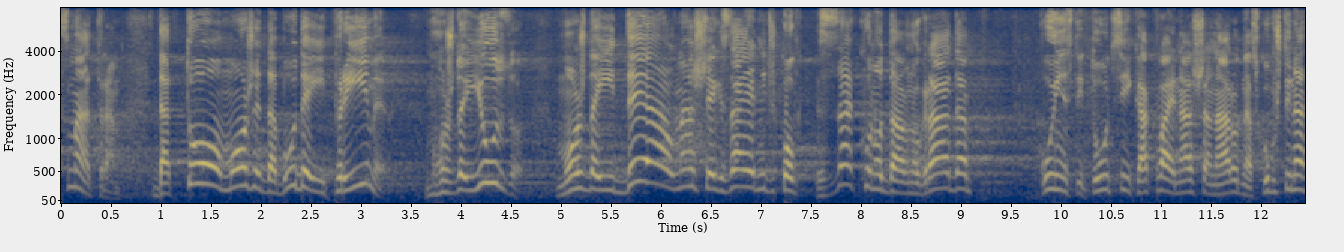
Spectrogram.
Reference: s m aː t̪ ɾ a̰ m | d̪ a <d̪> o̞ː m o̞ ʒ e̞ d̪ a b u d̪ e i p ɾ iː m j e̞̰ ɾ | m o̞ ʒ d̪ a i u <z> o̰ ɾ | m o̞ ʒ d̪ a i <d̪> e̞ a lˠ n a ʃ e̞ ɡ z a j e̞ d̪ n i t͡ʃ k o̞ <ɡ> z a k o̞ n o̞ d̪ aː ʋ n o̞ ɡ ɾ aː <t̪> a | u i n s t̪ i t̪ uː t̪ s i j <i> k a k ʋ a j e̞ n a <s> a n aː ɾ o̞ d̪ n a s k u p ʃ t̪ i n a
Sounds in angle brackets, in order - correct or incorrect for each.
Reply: incorrect, correct, correct, correct, incorrect, correct, incorrect

